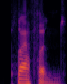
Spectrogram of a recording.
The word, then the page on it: plafond: American English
